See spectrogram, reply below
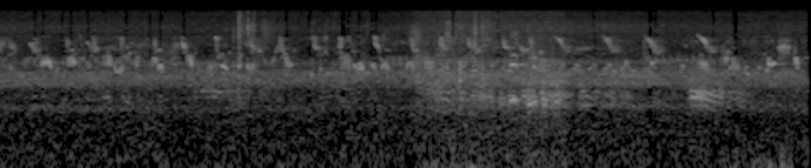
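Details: Male osprey, an attentive father at the nest, filmed by nest webcam: rapid thin downslurred chirps repeated throughout against a hissing, rumbling background.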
